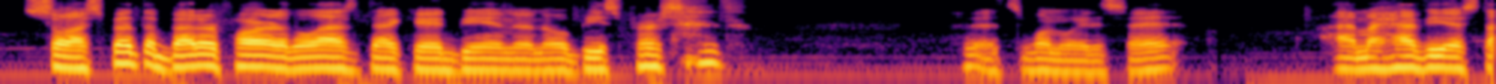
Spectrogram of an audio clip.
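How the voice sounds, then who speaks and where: A man's voice: on the low side, a little mellow, no room sound. A man talking casually as a vlogger, telling his story and giving tips in a laid-back, slangy way. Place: outdoors in wind.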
